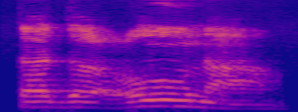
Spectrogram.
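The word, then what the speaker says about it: تدعون: So have again the two vowels there. We can drop one of them and we can put the harakat. Tad'una.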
